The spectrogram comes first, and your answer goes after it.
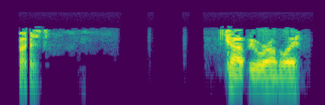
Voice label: Dispatch; Scottsdale

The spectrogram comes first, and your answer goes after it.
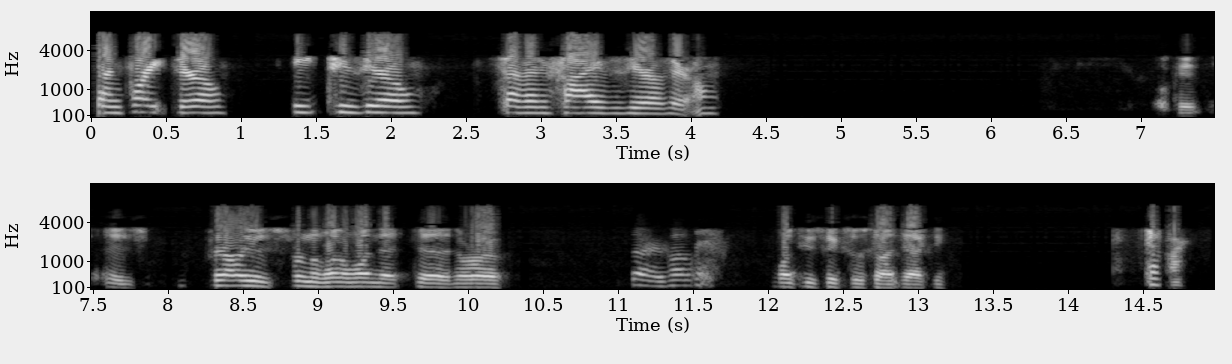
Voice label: Sheriff scanner audio

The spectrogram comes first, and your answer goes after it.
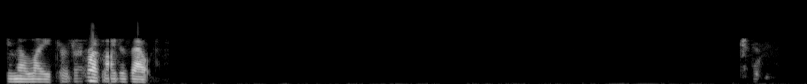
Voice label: Police, scanner audio trunk; H-Scottsdale

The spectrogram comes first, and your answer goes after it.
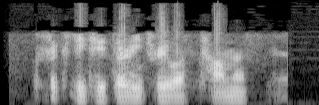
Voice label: Phoenix PD, scanner audio

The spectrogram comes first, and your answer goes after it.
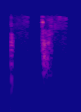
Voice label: PD Dispatch

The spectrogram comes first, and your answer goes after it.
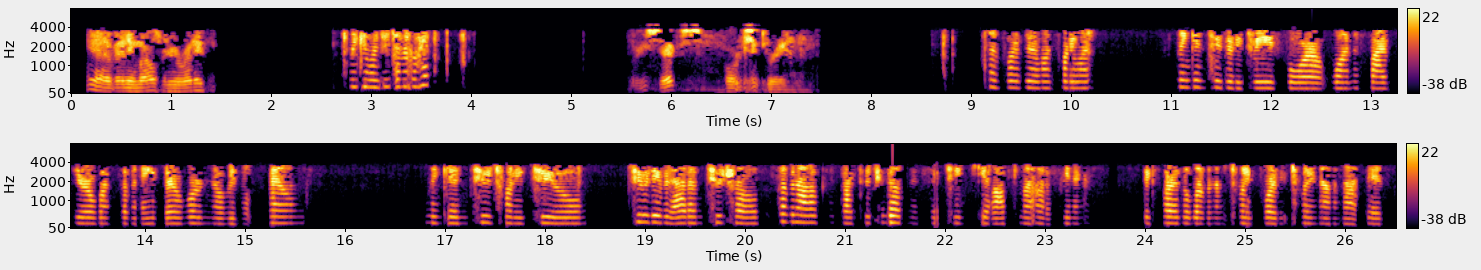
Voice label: Sheriffs Office, scanner

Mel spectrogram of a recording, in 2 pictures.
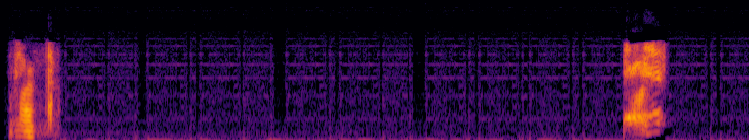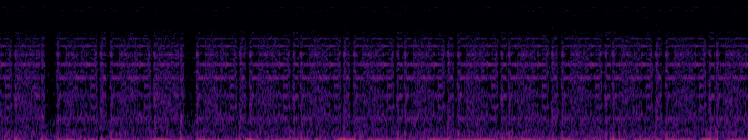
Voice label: PD Police, scanner audio; SCTSDLE PD - PD2 ScottsdalePolice; ThompsonPeakHigh

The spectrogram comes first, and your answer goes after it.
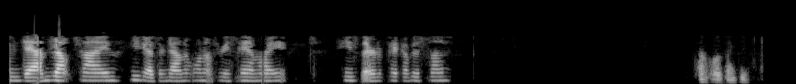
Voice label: Gilbert Police Dispatch; TOPAZ Regional Wireless Cooperative (TRWC) - Mesa Simulcast; 1 Dispatch

